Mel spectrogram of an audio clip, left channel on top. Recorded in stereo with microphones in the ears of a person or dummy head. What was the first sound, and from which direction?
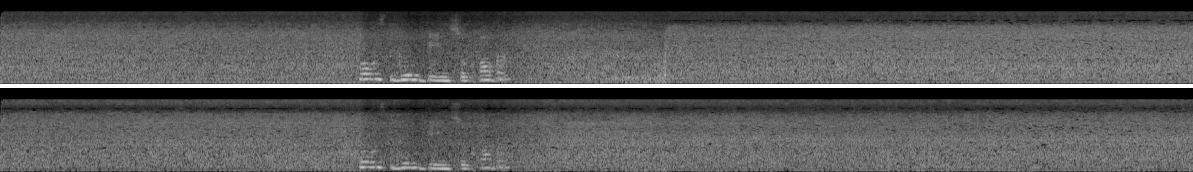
A woman speaking, 40° left (ahead or behind).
